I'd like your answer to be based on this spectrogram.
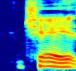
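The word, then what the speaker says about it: Tchê: Because it's like Che, it's spelled T-C-H-E, which is a Brazilian colloquialism.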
